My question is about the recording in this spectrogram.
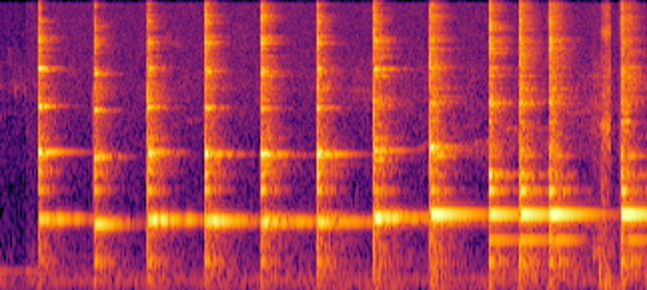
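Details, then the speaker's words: BMW GS/A motorcycle spoked wheel: spokes tapped in turn ring with clear metallic tones, but one gives a short, distinctly dull thud, showing it is a loose spoke that needs tensioning. "Så, alla ekrar runt den ger ett högt ljud, men den här gör ett väldigt distinkt "duns"."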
